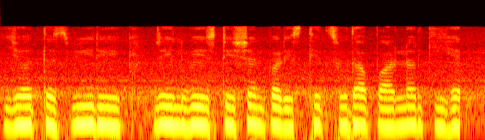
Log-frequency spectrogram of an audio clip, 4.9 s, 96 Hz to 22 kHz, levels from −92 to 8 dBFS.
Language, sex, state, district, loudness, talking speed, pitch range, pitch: Hindi, female, Mizoram, Aizawl, -14 LUFS, 135 wpm, 165-175 Hz, 170 Hz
